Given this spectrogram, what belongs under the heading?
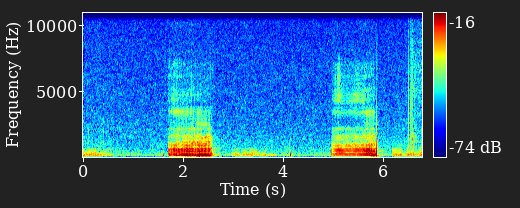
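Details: Snoring from a dog that snores like a human: two loud, rough, buzzing snores on breathing in, about 3 seconds apart, with quiet breathing between; typical snoring.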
